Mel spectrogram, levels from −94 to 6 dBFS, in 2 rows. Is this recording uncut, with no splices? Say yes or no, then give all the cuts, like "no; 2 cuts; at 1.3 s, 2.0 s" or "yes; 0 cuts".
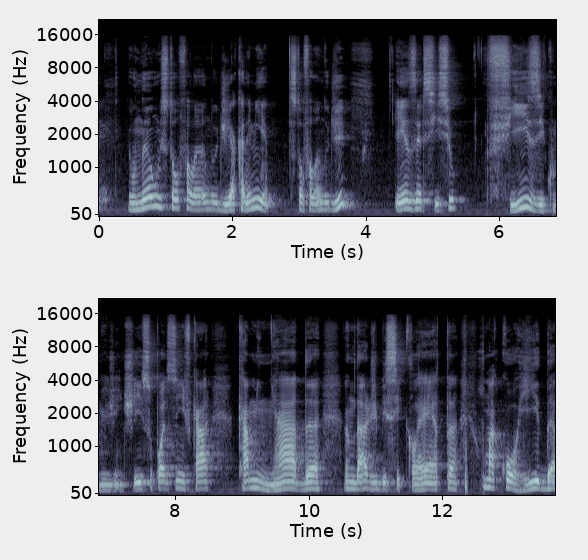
yes; 0 cuts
